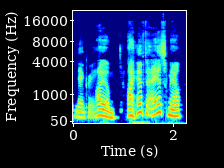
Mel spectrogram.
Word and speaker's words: Negri: That's it, Negri. Okay, rhymes cool. with nothing. Rhymes with my whole life. I was born in Negri. It rhymes the word nothing. Vaguely. Rhymes with vaguely, Negri.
